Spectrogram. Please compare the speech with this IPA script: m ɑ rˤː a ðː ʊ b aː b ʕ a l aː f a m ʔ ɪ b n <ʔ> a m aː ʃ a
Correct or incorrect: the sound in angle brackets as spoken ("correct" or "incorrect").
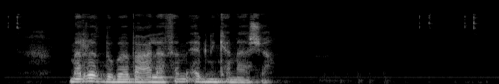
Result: incorrect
